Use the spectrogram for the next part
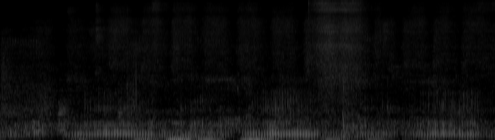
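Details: Domestic cat attached to its owner's hand, purring continuously in low, throbbing waves that rise and fall with its breathing, with soft rustling and handling noise over the top.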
